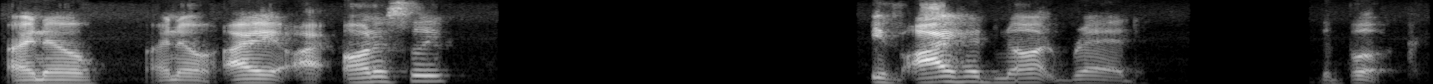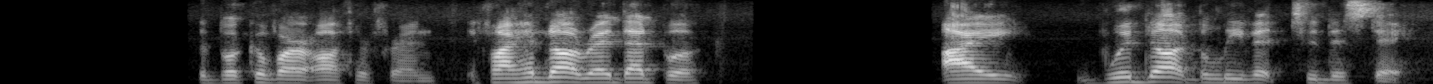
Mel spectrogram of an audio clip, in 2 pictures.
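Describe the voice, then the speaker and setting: Slow, solemn Canadian man on a dull mic. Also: medium pitch. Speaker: podcast co-host. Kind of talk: deadpan mock-serious comedy chat. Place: home, remote recording. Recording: dull, dry, lo-fi sound.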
